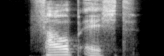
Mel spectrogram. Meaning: colourfast
- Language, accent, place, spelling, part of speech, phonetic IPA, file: German, Germany, Berlin, farbecht, adjective, [ˈfaʁpˌʔɛçt], De-farbecht.ogg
